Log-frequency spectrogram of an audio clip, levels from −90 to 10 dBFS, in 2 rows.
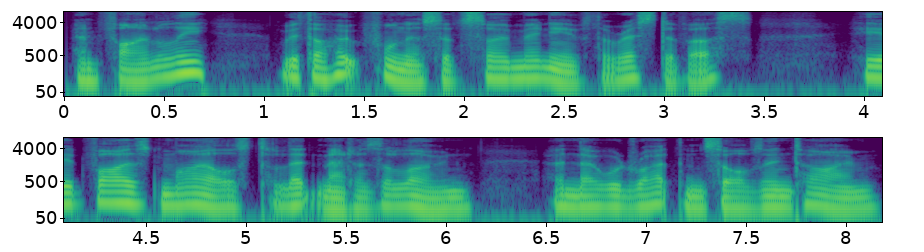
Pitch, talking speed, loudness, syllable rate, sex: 105 Hz, 200 wpm, -18 LUFS, 5.9 syllables/s, male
